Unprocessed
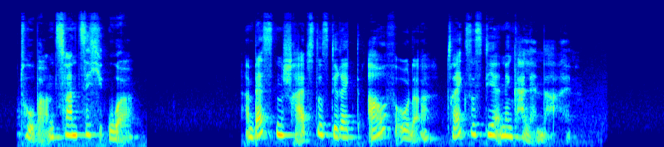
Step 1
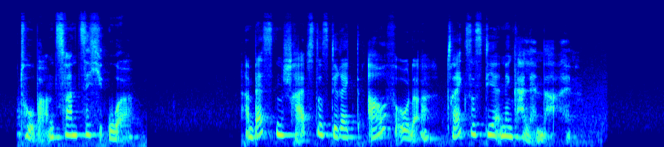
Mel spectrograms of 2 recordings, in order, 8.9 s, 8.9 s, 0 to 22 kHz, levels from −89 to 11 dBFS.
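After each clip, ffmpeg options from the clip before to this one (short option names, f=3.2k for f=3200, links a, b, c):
-af "acompressor=threshold=-42dB:ratio=2"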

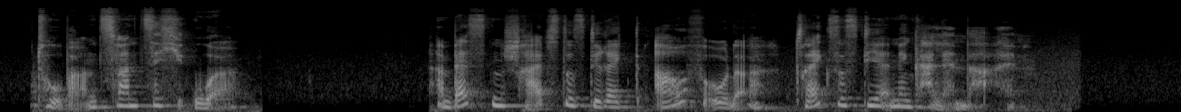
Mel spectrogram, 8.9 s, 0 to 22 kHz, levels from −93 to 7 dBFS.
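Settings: -af "equalizer=f=2.5k:w=0.58:g=5,volume=-2dB"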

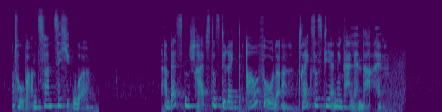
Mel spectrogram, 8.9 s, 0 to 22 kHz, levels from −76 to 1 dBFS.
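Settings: -af "acompressor=threshold=-42dB:ratio=6,volume=6.5dB"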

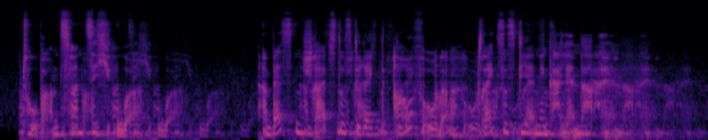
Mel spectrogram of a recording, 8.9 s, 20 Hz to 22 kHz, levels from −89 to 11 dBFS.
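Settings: -filter_complex "[0:a]asplit=2[a][b];[b]adelay=514,lowpass=f=2.5k:p=1,volume=-7dB,asplit=2[c][d];[d]adelay=514,lowpass=f=2.5k:p=1,volume=0.4,asplit=2[e][f];[f]adelay=514,lowpass=f=2.5k:p=1,volume=0.4,asplit=2[g][h];[h]adelay=514,lowpass=f=2.5k:p=1,volume=0.4,asplit=2[i][j];[j]adelay=514,lowpass=f=2.5k:p=1,volume=0.4[k];[a][c][e][g][i][k]amix=inputs=6:normalize=0"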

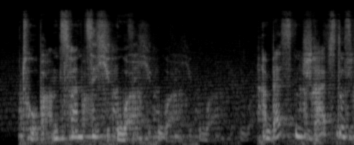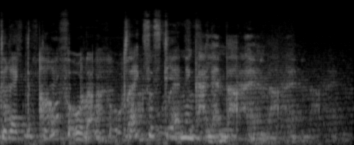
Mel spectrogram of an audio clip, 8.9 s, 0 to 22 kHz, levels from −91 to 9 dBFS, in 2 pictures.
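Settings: -filter_complex "[0:a]asplit=2[a][b];[b]adelay=4.8,afreqshift=0.83[c];[a][c]amix=inputs=2:normalize=1,volume=3dB"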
